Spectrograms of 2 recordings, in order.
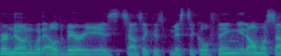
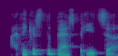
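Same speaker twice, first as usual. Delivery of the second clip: whispered, much quieter; 6 dB quieter than usual. Giving a shout-out, whispering. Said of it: "I'm gonna whisper that".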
